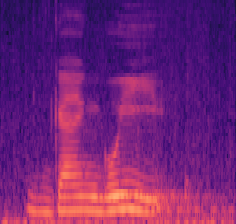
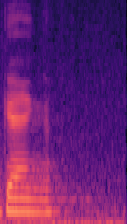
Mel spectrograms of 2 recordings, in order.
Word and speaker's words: gangue: इसको एक और भाषा में ना हम इसको गैंग बोलते हैं, गैंगुई, GANGUE, स्पेलिंग होता है GANGUE, उसे को हम क्या बोलते हैं, गैंग बोलते हैं।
